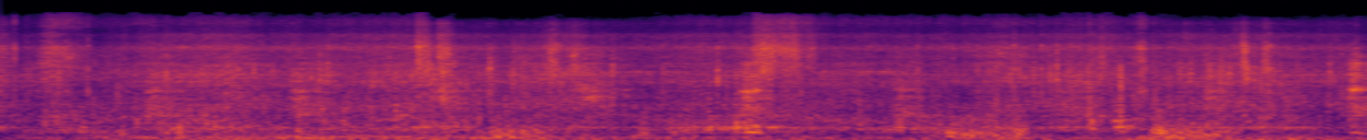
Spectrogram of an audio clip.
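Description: Wind buffeting the camera microphone while a mountain bike is ridden along a wet trail, with tyre and trail noise and a few scattered knocks from the bike.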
